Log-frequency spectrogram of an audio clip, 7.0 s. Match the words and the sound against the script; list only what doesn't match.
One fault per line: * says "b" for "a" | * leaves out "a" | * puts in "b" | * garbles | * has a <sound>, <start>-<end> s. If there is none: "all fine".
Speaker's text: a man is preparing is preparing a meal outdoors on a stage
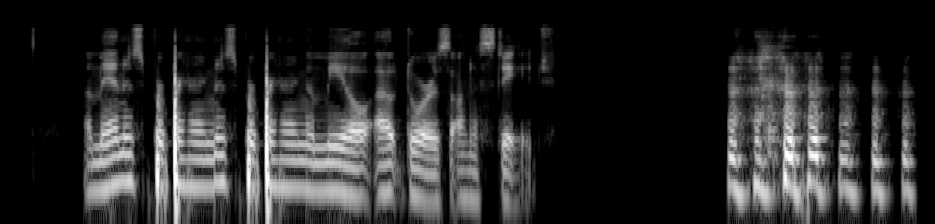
* has a laugh, 5.5-6.9 s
